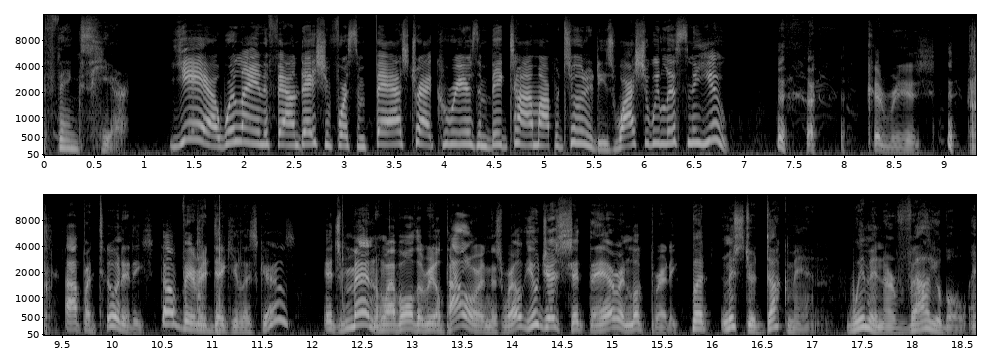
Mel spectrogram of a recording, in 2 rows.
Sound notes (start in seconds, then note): 7.3 chuckling; 9.2 snorts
